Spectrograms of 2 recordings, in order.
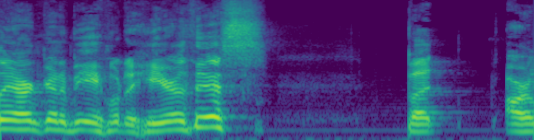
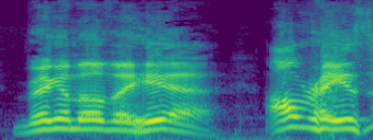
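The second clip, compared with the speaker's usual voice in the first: loud, folksy old-friend impression; boisterous put-on voice, calling out; George; 8 dB louder than usual. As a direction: holler it as a mock local character. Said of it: "And George goes".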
